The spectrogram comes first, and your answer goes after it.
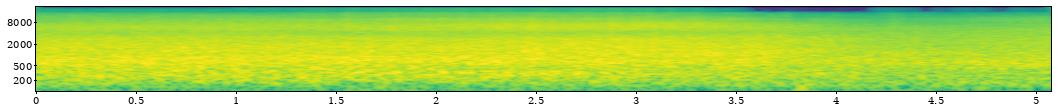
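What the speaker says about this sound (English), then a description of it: "Boxley Creek that we cross over here on the Palouse Cascades." Boxley Creek rushes steadily along the Palouse to Cascades trail near Cedar Butte, a loud continuous wash of flowing water close by with no break or voices, easing off only slightly toward the end.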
